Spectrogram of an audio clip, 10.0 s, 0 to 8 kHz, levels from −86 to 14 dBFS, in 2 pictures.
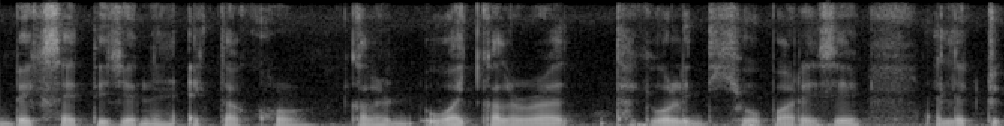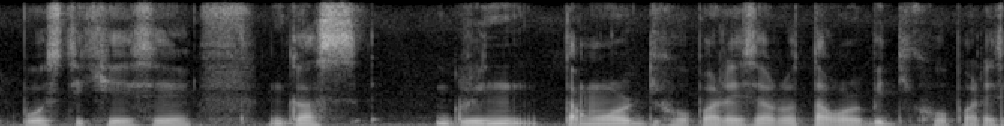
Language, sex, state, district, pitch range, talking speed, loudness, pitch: Nagamese, male, Nagaland, Kohima, 90-100 Hz, 185 wpm, -22 LUFS, 95 Hz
